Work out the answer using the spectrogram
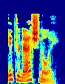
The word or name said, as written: internationally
